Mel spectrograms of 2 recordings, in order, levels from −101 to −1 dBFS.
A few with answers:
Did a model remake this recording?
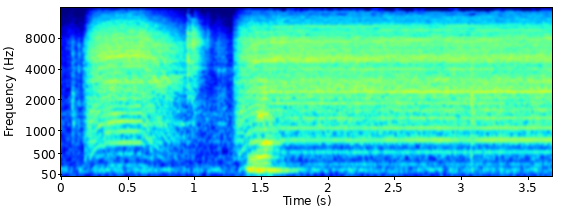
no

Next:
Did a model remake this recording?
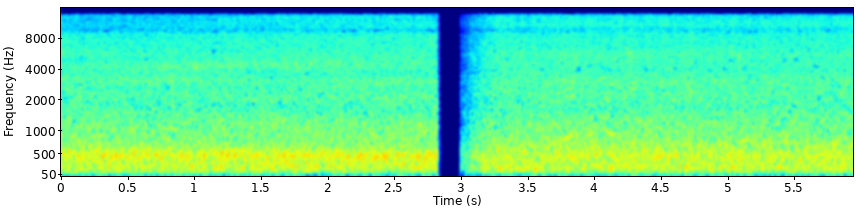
no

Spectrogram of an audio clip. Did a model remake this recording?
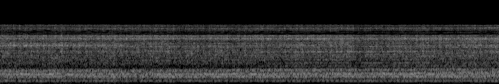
no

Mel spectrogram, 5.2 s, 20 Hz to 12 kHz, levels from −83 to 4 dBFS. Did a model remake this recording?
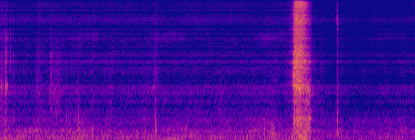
yes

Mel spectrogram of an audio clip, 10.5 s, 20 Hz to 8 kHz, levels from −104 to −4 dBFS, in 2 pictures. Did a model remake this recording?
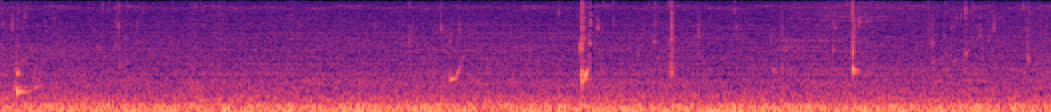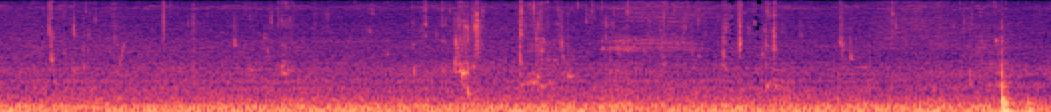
no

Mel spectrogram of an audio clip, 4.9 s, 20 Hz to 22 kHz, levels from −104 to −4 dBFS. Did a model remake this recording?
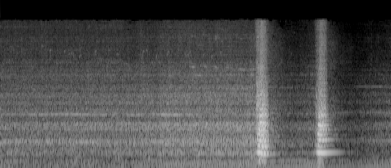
no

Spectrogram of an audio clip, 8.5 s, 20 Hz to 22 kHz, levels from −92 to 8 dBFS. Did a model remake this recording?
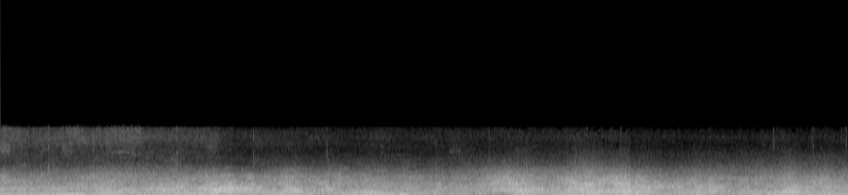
no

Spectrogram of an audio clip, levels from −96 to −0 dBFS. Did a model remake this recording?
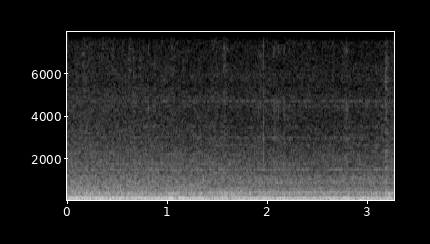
no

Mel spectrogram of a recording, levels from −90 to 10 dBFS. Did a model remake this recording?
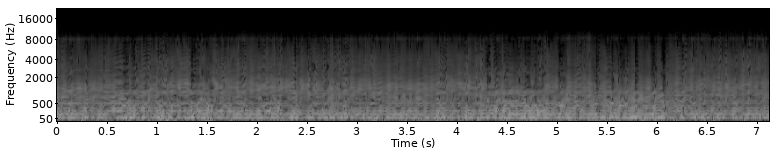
yes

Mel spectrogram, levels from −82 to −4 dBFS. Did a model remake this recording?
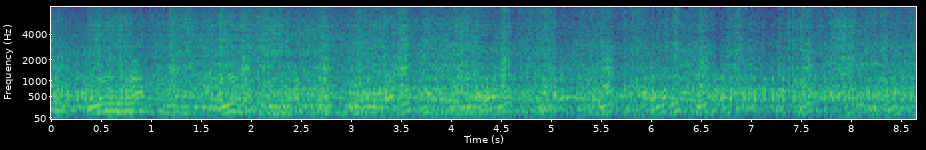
no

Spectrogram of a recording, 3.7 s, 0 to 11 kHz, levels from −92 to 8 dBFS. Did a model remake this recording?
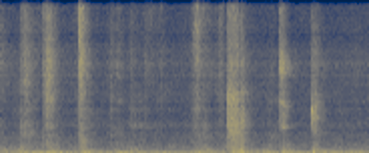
yes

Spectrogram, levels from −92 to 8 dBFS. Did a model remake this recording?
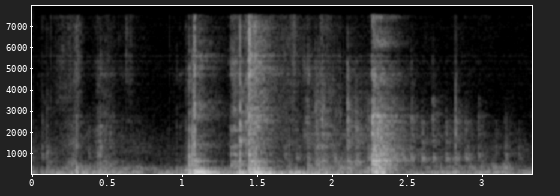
yes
